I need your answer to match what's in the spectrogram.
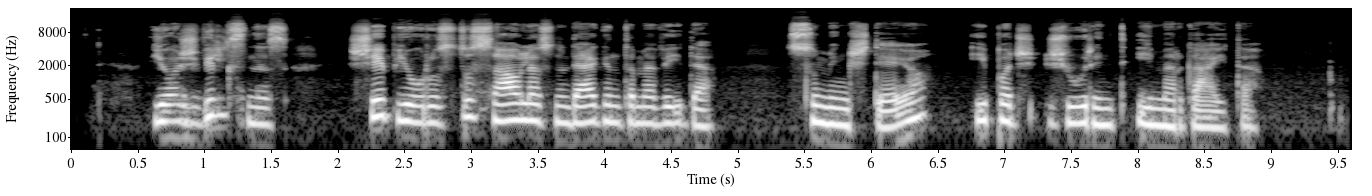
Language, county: Lithuanian, Kaunas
